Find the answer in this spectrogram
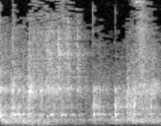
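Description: Tenpin bowling ball smashing into the pins, the pins clattering and scattering into the pit, with a couple of late pins knocked down about a second in.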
